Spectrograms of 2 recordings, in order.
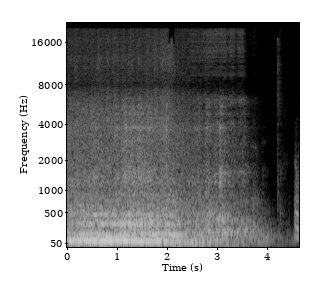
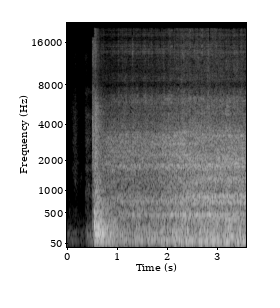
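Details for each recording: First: International 93 combine engine running after 15–16 years unused: steady, even low drone with no knocks or misses before winding down; good oil pressure, engine sound. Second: International 93 combine, unused for 15–16 years. After a quiet start it turns over with a steady churn but never catches: crank, no start, likely because the choke was not used.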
